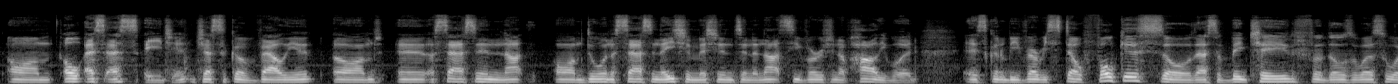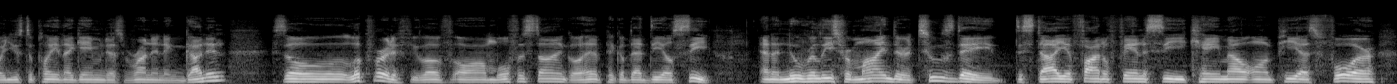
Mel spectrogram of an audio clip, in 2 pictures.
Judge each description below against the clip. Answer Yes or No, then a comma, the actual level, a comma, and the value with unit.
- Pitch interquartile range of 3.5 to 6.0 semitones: No, narrow, 2.4 semitones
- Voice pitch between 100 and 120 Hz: Yes, low, 115 Hz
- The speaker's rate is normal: Yes, average, 160 wpm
